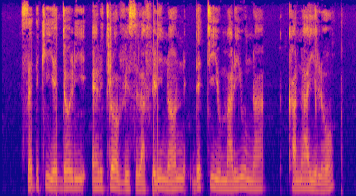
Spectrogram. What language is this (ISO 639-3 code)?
epo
